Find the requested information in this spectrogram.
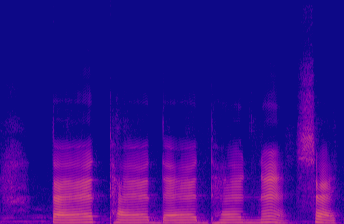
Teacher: जीभ का ऊपर के दांतों से लगकर उच्चारण करना, जैसे तै, थै, दै, धै, नै, सै के उच्चारण।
